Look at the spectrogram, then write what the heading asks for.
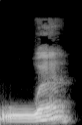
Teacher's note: Dimulai dengan huruf waw, ya, di mana huruf waw ini betul-betul bibir ini dimonyongkan wa, dan dia berharokat fathah, ya, fathah terbuka, ya, artinya bibir dibuka ke atas dan juga ke samping.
